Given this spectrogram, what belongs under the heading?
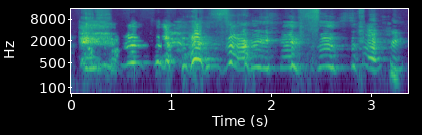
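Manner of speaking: high-pitched words squeezed through real laughter; helpless laughter. Real, not acted. Podcaster losing it at co-host's impression, helplessly laughing. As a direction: apologize while cracking up.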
